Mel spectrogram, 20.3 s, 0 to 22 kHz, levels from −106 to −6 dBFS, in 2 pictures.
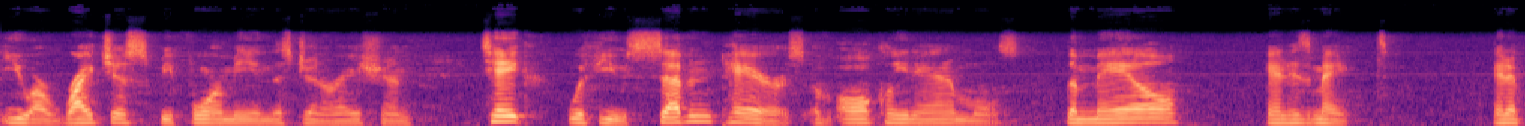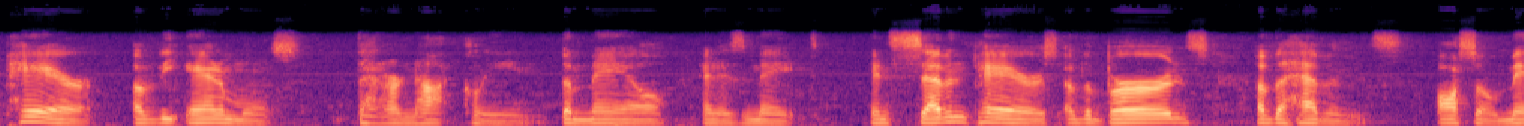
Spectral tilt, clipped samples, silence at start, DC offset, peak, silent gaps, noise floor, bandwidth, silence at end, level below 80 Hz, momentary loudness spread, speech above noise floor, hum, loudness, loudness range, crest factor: -4.5 dB/octave; under 0.1%; 0 s; under 0.1%; 0 dBFS; none; -58 dBFS; 8 kHz; 0 s; -58 dBFS; 16 LU; 35 dB; none; -23 LUFS; 7 LU; 24 dB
